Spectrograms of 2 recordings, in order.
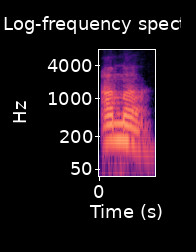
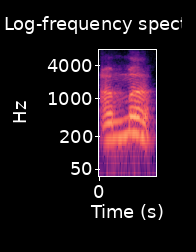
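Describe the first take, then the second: First: The m sound is short and single. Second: The m sound is held long and doubled. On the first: "dibacakan dengan takhfif mim" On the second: "Yang macam amma"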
